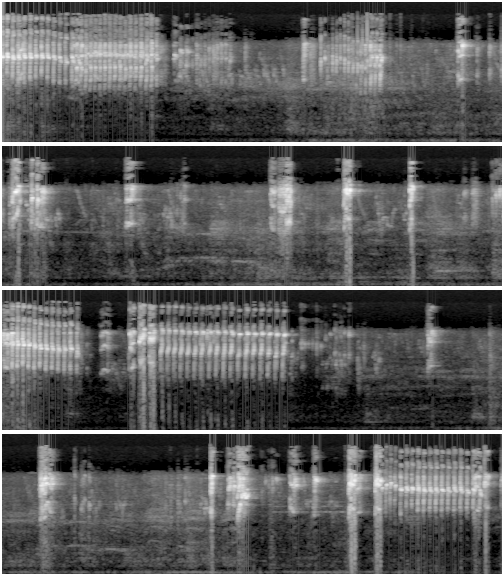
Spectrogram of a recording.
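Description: Lutino peach-faced lovebirds chattering: repeated bursts of rapid, high chirping lasting a second or more, with short sharp chips in between.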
